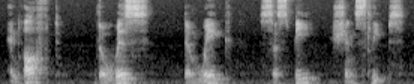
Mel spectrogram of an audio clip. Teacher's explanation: I hope by now you can see that this line is made up of 10 syllables, and these 10 syllables can be broken up into 5 pairs, and in each pair there's an unstressed followed by a stressed syllable. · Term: iamb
